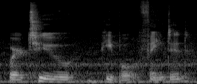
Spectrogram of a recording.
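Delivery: ordinary delivery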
